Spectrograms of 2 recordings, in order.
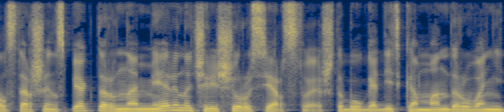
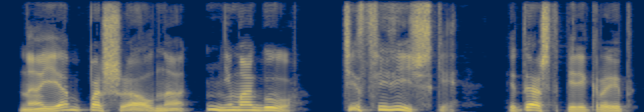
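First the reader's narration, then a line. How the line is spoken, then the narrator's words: Stammering, guilty mumble. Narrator (Russian): промямлил детектив с крысиным лицом, запинаясь, будто нашкодивший школьник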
